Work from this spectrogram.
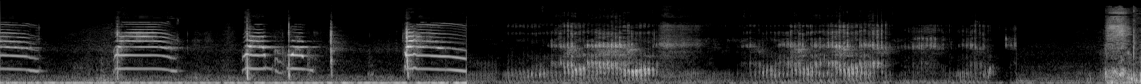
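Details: A brown kitten, meowing to attract cats, gives a quick series of five short, bright meows in the first few seconds, followed by muffled speech and music.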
